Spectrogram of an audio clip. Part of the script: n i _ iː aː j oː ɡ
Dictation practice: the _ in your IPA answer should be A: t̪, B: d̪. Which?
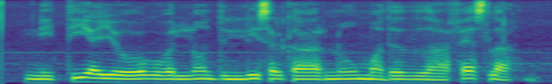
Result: A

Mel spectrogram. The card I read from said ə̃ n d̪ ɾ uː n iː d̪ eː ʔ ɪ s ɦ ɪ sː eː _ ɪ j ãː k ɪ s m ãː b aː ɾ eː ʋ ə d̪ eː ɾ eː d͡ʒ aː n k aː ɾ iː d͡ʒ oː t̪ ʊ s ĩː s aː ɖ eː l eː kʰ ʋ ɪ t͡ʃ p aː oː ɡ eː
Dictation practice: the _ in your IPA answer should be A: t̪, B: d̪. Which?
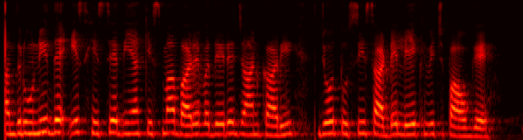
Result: B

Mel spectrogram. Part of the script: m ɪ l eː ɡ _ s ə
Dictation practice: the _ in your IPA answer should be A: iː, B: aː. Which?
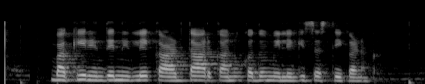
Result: A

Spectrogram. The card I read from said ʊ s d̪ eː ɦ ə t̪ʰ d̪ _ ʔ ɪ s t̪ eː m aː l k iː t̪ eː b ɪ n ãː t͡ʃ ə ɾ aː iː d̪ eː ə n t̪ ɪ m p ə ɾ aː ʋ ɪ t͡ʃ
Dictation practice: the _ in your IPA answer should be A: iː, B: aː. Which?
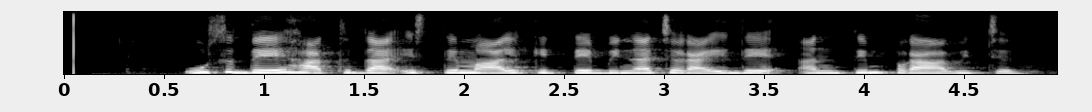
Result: B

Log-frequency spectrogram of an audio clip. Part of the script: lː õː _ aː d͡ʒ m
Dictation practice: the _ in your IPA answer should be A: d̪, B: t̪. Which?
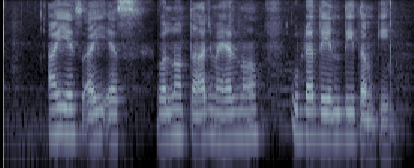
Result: B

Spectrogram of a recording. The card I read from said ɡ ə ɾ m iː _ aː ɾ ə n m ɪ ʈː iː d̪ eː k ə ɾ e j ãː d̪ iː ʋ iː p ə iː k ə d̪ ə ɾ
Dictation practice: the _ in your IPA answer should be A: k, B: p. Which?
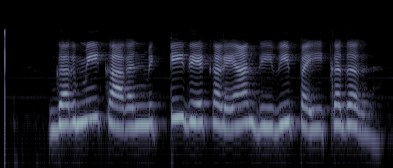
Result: A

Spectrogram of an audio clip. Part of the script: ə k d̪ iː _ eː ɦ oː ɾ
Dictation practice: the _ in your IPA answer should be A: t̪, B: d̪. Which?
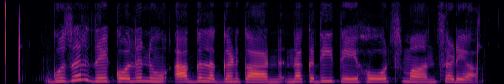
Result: A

